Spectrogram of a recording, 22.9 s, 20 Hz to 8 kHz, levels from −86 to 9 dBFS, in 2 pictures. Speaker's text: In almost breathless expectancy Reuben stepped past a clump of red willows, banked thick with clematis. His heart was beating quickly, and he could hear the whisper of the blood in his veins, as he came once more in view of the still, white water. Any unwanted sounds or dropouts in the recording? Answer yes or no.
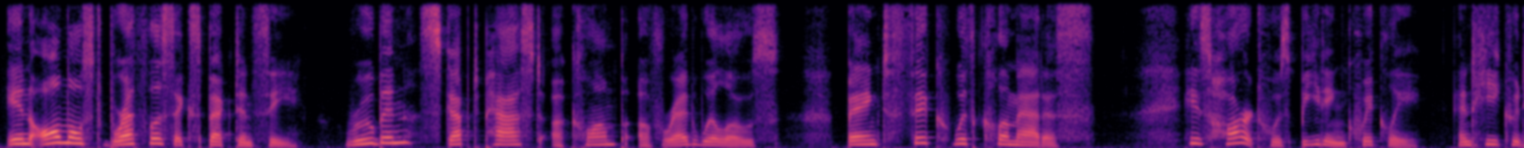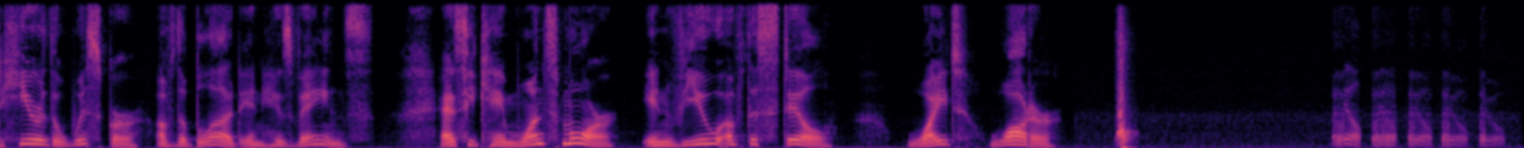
yes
